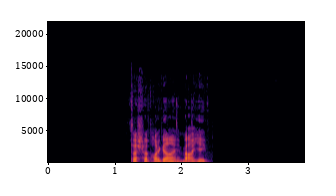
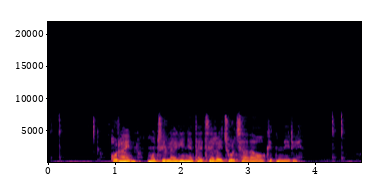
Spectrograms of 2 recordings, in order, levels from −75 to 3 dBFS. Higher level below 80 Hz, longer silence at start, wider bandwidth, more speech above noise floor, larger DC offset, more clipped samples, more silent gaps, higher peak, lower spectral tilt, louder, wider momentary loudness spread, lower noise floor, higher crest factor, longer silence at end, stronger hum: second, -74 dBFS vs -44 dBFS; first, 1.25 s vs 0.35 s; first, 15 kHz vs 7.6 kHz; first, over 61 dB vs 37 dB; neither; neither; neither; about the same, -8 dBFS vs -8 dBFS; second, -4.5 dB/octave vs -8 dB/octave; second, -29 LUFS vs -20 LUFS; about the same, 12 LU vs 13 LU; first, under -90 dBFS vs -56 dBFS; first, 26 dB vs 14 dB; first, 1.45 s vs 0.95 s; neither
